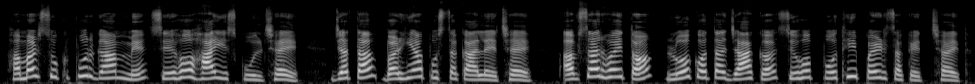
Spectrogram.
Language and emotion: Maithili, neutral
